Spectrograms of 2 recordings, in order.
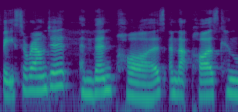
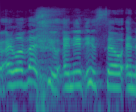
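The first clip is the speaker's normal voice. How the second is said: laughing as you repeat it, delighted; 7 semitones higher than usual. Real, not acted. Host agreeing with her guest, laughing. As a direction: say it again through a real laugh.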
